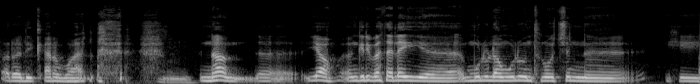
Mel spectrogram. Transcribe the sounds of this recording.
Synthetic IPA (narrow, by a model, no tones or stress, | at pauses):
ɨɾəd̪jɪkʼːəɾbal | ɨnːam | jawɨŋɡɨd̪ibət̪ʰələjmululəmuluɨnt̪ʰɨno̞t͡ʃːɪn | jɪhe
